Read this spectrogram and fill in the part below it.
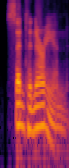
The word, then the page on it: centenarian: American English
